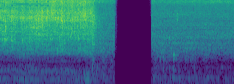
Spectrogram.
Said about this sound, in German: Hälfte Wasser rein.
